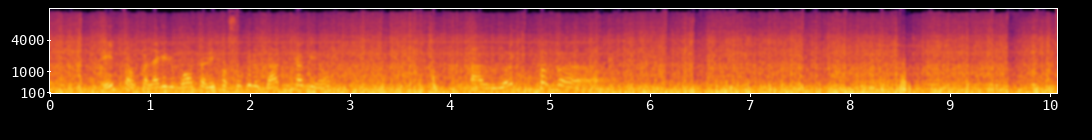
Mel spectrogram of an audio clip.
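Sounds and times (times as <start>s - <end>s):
road and engine noise: 0.0s - 10.0s
wind buffeting microphone: 0.0s - 10.0s.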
